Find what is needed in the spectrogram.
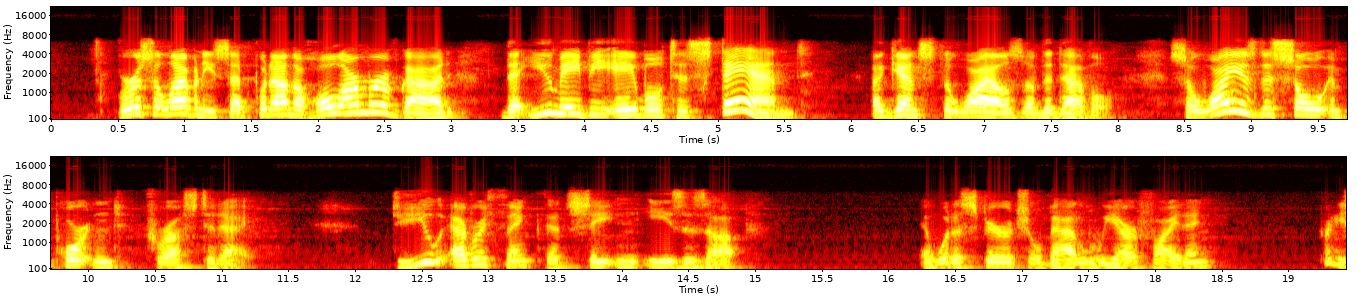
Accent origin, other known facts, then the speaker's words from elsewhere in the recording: Detroit, Michigan, United States; I wonder if in my hometown, Detroit, I wonder if 10% of all the brethren there hung on to the truth.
